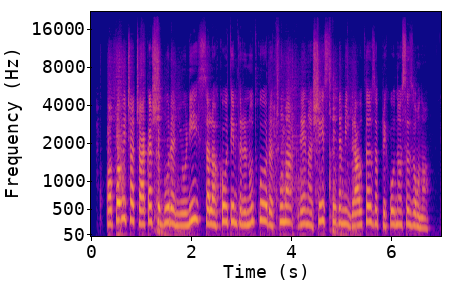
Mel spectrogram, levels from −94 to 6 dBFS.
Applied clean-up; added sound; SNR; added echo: neural mask model RNNoise.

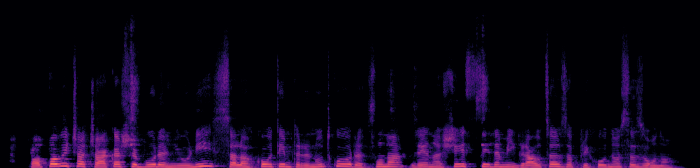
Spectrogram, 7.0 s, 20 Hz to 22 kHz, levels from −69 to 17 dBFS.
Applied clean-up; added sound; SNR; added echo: neural mask model Resemble Enhance denoiser.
